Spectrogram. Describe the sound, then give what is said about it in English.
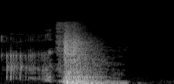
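A door swings shut with one heavy, dull thud that rings briefly and fades, preceded by a faint muffled rustle. “Door.”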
